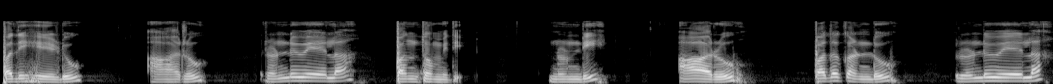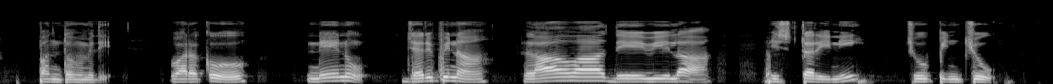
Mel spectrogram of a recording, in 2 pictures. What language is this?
Telugu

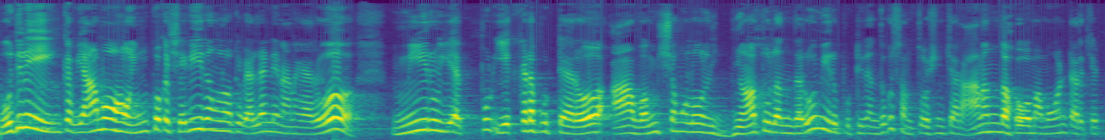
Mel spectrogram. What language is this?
Telugu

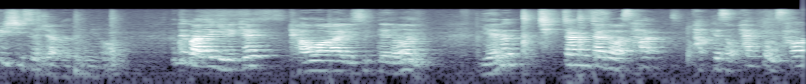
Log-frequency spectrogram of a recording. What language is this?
Korean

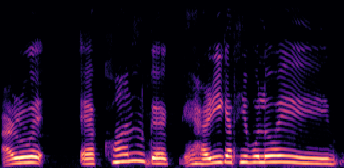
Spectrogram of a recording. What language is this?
Assamese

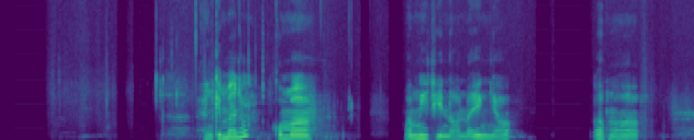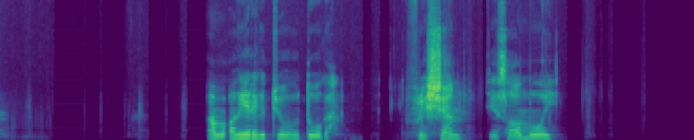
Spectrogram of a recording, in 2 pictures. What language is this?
Kalenjin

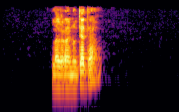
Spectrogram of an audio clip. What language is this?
Catalan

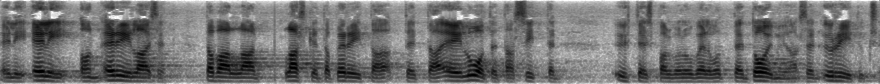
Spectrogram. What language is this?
Finnish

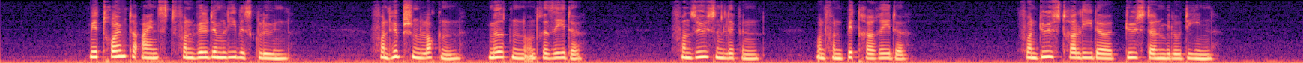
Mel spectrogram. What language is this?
German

